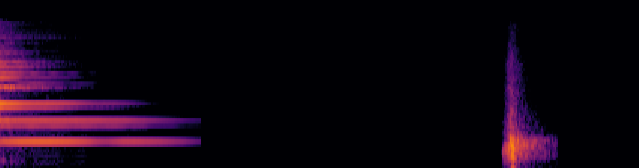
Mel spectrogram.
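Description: Bell-ding sound effect from a subscribe-button animation, with several tones ringing out and fading over about a second. Near the end comes one short burst of noise.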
